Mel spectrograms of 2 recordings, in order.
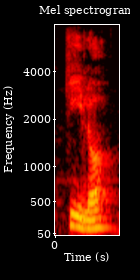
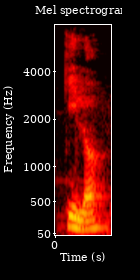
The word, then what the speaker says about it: kilo: As in the word kilo, kilo. It's not kilo, but kilo. Remember, O is always O.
